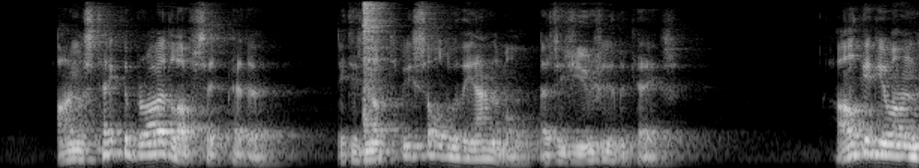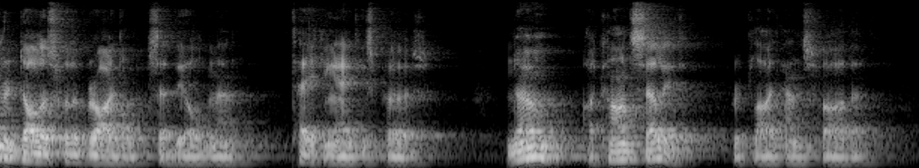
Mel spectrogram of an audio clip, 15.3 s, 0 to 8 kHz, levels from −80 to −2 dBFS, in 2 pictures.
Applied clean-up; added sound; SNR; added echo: none; Hi-hat; 2 dB; reverberation time 0.8 s.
